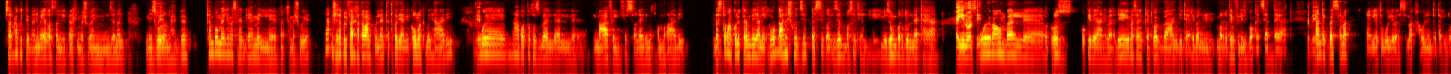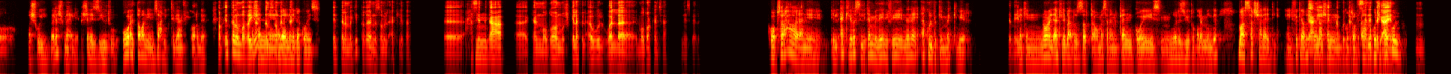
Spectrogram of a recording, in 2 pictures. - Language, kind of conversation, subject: Arabic, podcast, إزاي تقدر تمارس الرياضة بانتظام من غير ما تزهق؟
- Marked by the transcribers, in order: none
